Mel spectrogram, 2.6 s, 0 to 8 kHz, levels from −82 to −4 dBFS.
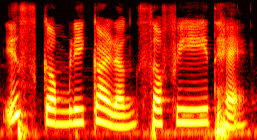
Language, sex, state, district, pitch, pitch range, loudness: Hindi, female, Assam, Kamrup Metropolitan, 260 Hz, 235-265 Hz, -14 LUFS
